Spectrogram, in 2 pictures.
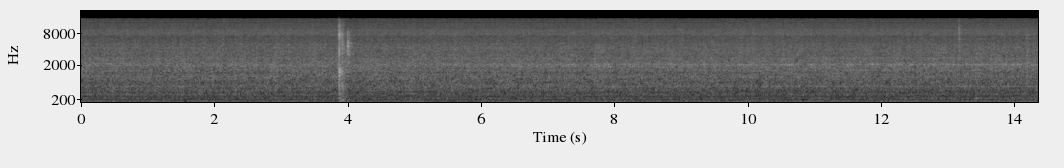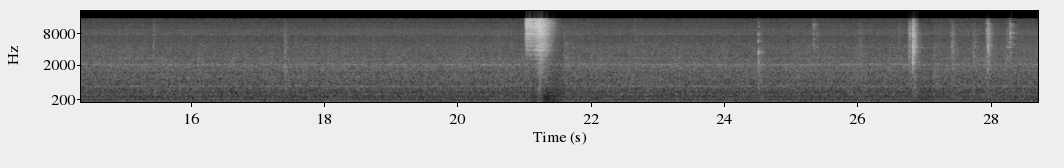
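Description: Diesel railcar engines idling steadily while the two-car set is uncoupled. A sharp knock comes about four seconds in, a short loud hiss of air around two-thirds of the way through, and a few sharp clicks near the end as the coupling is worked.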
